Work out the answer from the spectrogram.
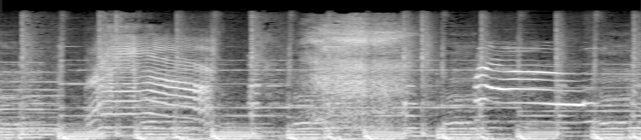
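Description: Cats meowing set into a comic song about house cats: a few long, drawn-out meows with wavering, sliding pitch rise over steady, rhythmic backing music. The loud meows repeat in phrases that follow the beat.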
